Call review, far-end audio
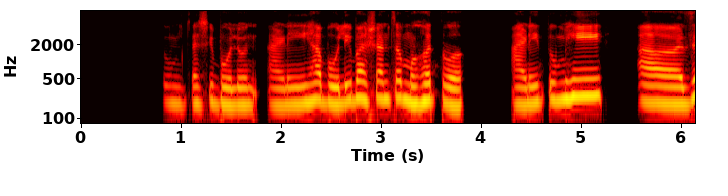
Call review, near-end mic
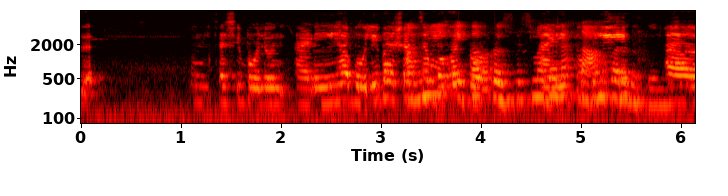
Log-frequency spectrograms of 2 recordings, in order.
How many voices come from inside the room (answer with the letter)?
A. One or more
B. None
A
